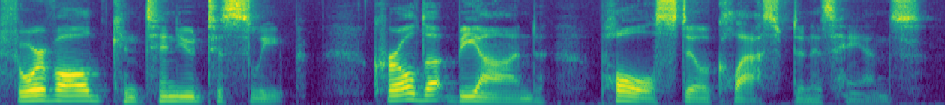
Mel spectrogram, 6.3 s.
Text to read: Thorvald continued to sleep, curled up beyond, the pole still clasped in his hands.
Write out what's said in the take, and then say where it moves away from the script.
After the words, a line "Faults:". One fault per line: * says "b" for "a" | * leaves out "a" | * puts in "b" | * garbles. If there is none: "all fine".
Thorvald continued to sleep, curled up beyond, pole still clasped in his hands.
Faults:
* leaves out "the"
